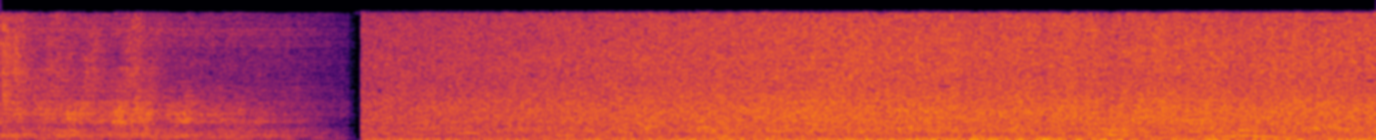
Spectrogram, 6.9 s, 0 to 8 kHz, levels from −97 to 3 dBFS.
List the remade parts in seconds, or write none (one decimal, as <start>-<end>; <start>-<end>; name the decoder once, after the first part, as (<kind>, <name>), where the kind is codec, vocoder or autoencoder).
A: none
